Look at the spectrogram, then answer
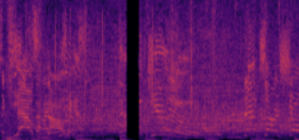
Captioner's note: cheers and applause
